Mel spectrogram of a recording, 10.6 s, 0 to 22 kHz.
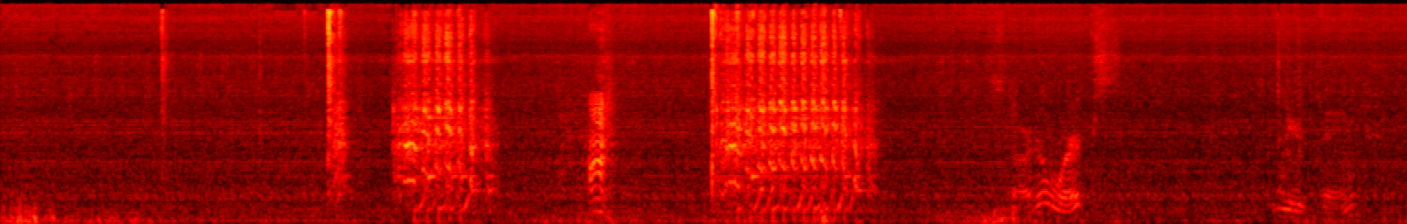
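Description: A Suzuki GS750 motorcycle engine is cranked in two separate bursts of loud, ragged starter whirring, with quieter mechanical clicks and brief talk between them.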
